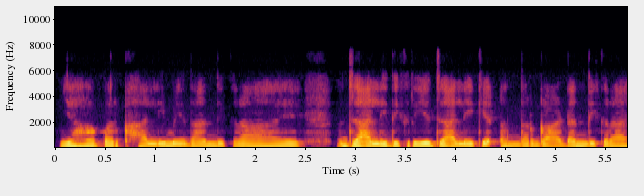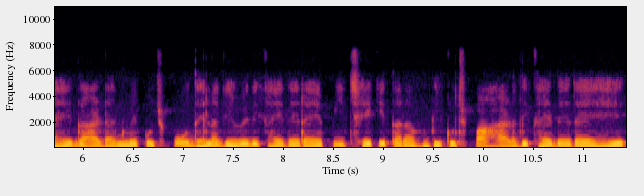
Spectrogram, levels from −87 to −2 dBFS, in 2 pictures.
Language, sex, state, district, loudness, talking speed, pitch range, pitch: Hindi, female, Jharkhand, Sahebganj, -17 LUFS, 200 wpm, 185-200 Hz, 190 Hz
